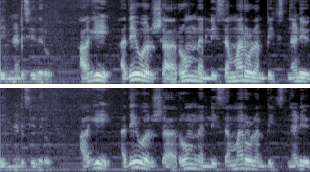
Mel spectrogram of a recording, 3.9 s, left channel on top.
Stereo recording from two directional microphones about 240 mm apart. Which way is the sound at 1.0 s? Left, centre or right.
Left.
